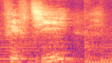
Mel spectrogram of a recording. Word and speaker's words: fifty: Et vous voyez bien que l'accent se retrouve toujours en première syllabe. Et faites attention à ces petits trucs-là, parce que par exemple, si vous dites 50, l'anglais, lui, avec l'accent sur la dernière syllabe, il va avoir tendance à comprendre 15.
